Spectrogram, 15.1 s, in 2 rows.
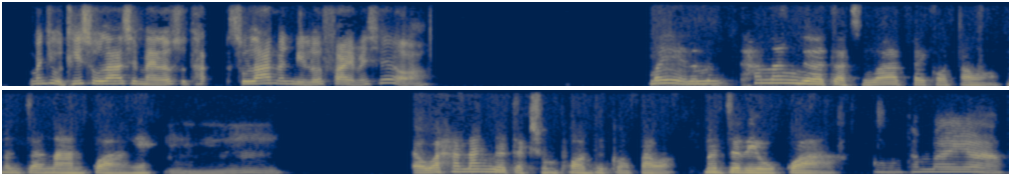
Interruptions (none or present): none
